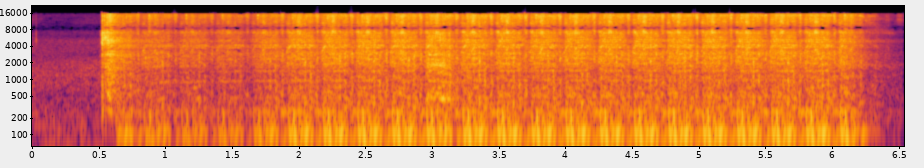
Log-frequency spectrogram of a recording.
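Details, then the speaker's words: Yamaha 225 outboard bench compression test on jumper-wired battery power: steady, even cranking with no skips. Cylinders checked so far read 110 psi each. Healthy, even compression cranking. "We got 110 on that one also. That's good. And we want one more to check. So far they're all at 110, which is nice to see a nice even."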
